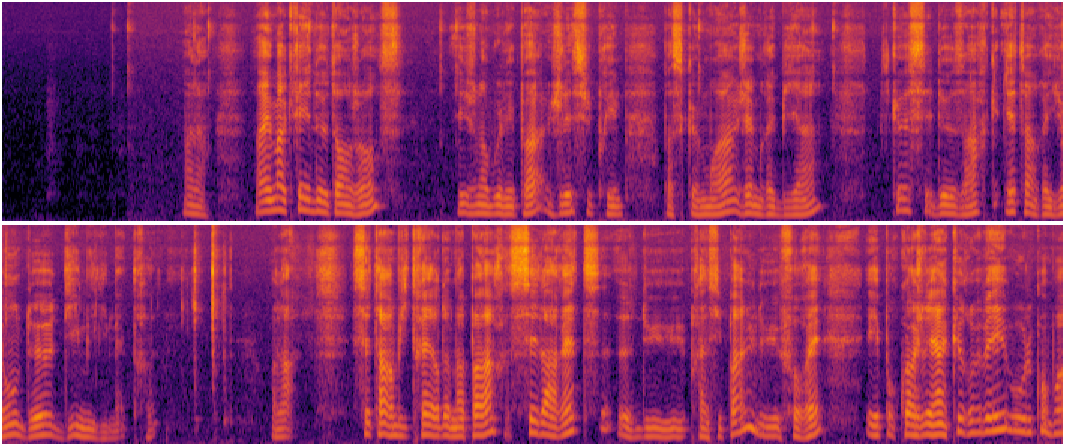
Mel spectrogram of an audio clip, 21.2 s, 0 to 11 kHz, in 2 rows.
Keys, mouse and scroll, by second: 1.0 click, 1.9 right click, 2.9 click, 4.3 click, 5.3 Delete, 6.7 click, 8.0 click, 9.9 r, 11.4 KP_1, 12.4 KP_0, 12.9 Return.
